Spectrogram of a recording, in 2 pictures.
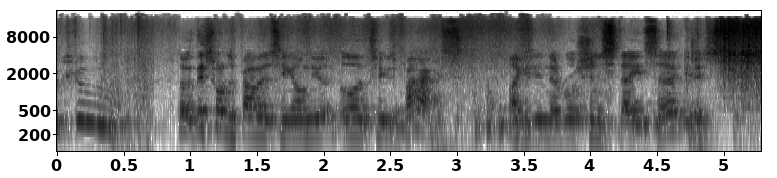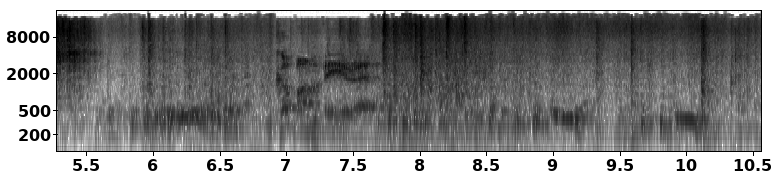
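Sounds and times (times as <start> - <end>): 
speech: 0.1 - 6.0, 7.0 - 8.2
dove wings flapping: 0.3 - 0.8, 5.0 - 10.5
doves cooing: 5.6 - 10.5.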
